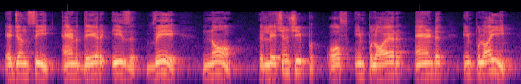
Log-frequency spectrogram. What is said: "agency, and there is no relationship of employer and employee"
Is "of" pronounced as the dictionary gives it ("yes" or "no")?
no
